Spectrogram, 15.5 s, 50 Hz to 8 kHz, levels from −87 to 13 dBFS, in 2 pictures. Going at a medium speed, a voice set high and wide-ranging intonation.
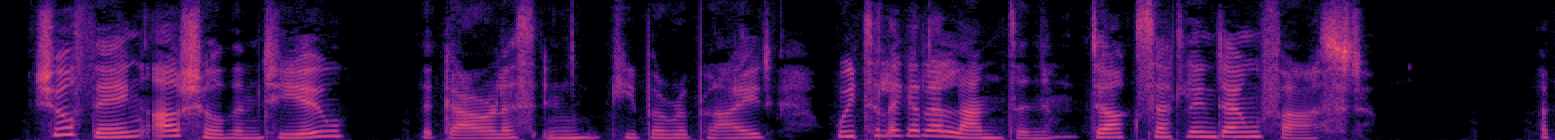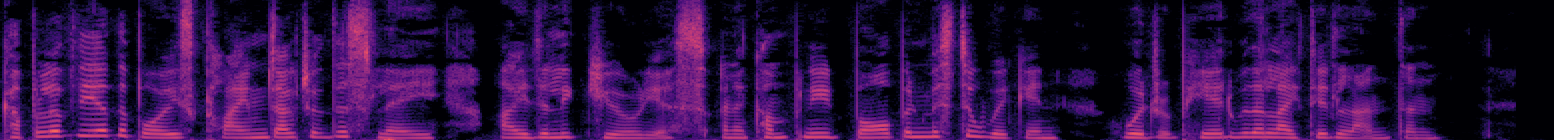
No: average, 180 wpm; high, 220 Hz; average, 4.0 semitones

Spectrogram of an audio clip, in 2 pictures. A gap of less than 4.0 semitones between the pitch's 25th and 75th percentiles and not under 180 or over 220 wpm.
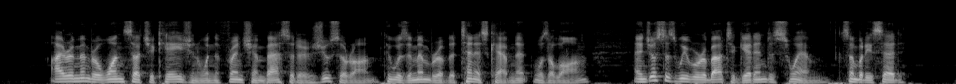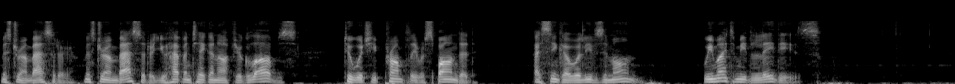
No: average, 4.8 semitones; average, 185 wpm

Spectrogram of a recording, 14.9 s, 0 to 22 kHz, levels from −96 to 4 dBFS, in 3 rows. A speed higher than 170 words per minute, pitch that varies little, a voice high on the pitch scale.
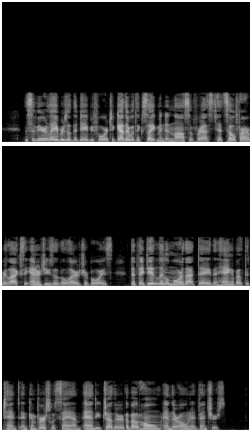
Yes: average, 200 wpm; narrow, 2.1 semitones; high, 195 Hz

